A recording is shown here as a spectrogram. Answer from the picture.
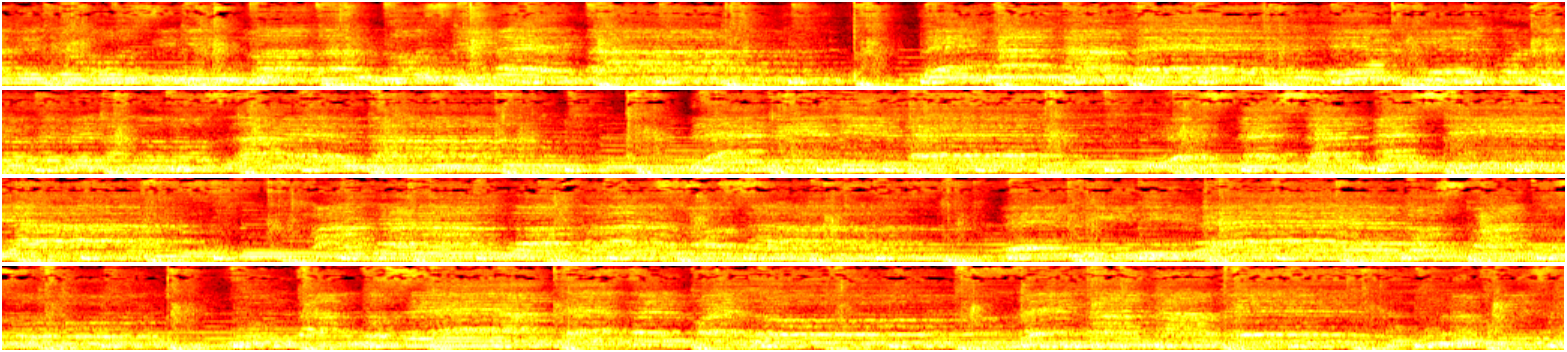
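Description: A group of women singing a gospel song together into microphones, amplified, with a steady beat underneath.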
